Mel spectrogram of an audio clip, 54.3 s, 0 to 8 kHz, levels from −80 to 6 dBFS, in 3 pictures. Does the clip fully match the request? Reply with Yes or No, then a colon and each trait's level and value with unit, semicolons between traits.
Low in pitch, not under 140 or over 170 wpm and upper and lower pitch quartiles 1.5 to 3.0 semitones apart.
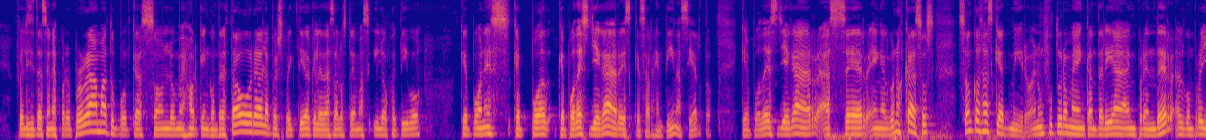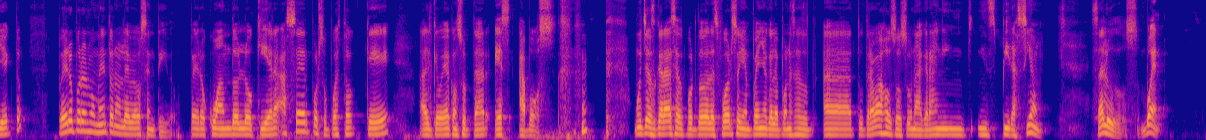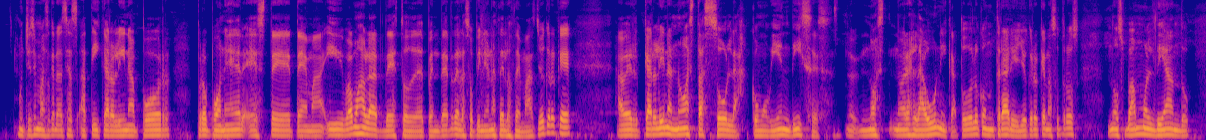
Yes: low, 120 Hz; average, 165 wpm; narrow, 2.6 semitones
